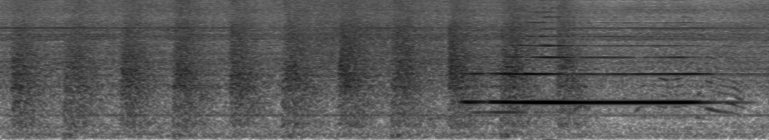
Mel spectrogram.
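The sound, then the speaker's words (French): Steam locomotives in Pingdingshan, Henan, China, with steady rhythmic chuffs building in pace, then a loud, sustained steam whistle that drowns the exhaust beats before cutting off. “Et vous avez compris qu'il s'agit de trains à vapeur”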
